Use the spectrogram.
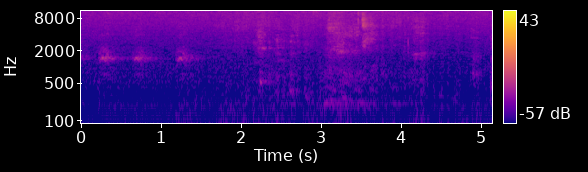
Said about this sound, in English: That is a loud bird.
